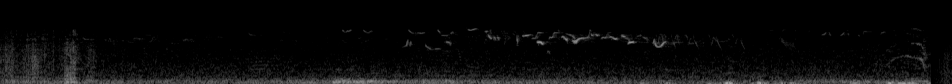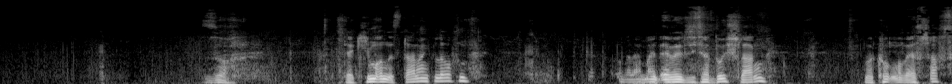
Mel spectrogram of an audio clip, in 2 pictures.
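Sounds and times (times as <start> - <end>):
small bird chirping: 0.6 - 9.3.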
